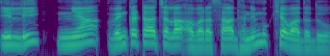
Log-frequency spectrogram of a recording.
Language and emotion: Kannada, neutral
